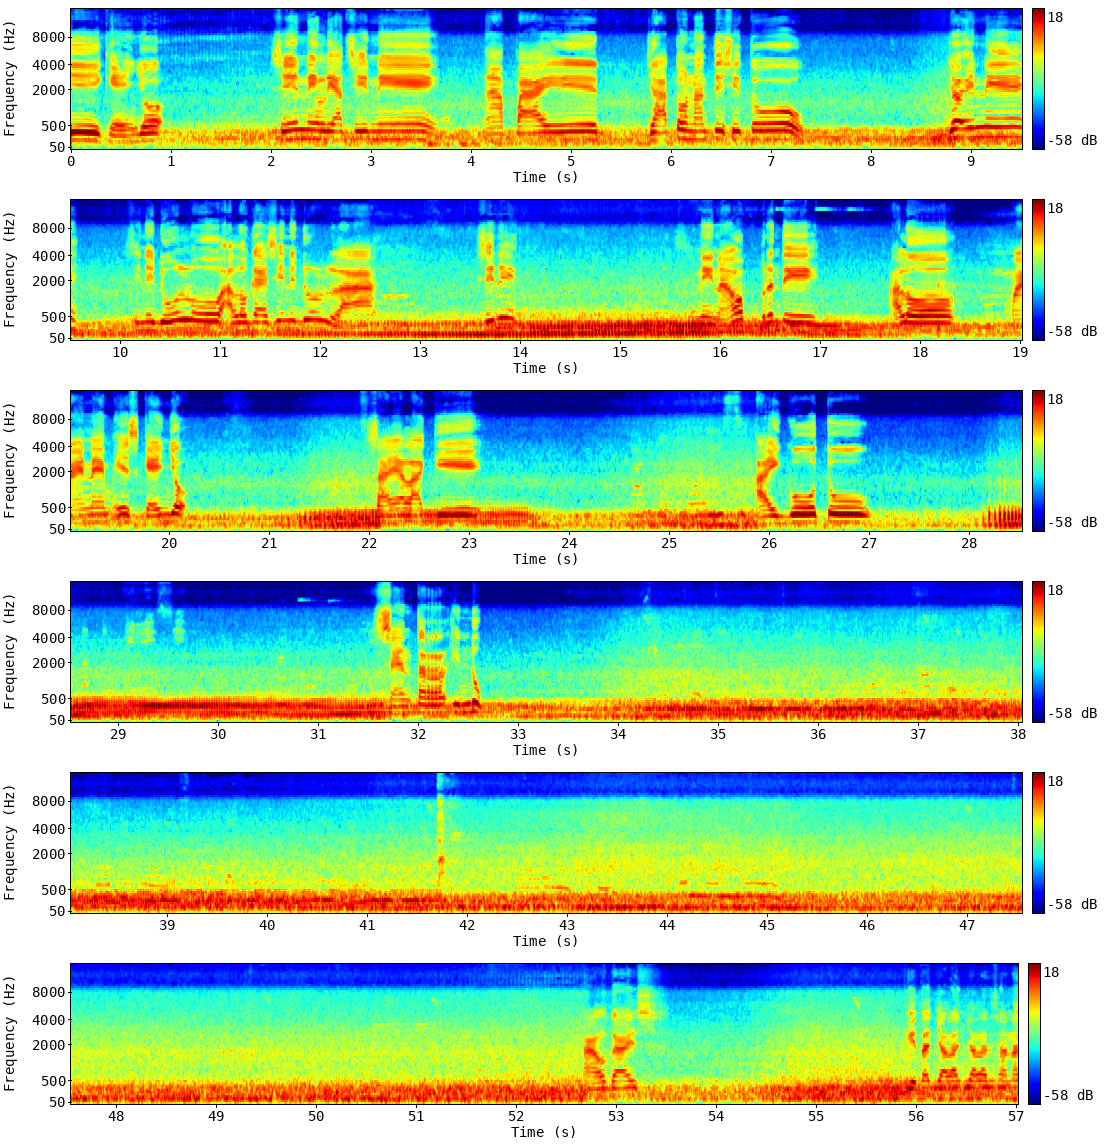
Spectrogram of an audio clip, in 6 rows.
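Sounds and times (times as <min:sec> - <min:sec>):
vehicle engine speeding up: 0:06.5 - 0:25.9, 0:28.1 - 0:50.6, 0:51.3 - 0:57.0
person speaking: 0:08.6 - 0:14.1, 0:17.7 - 0:20.3, 0:42.1 - 0:45.4.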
